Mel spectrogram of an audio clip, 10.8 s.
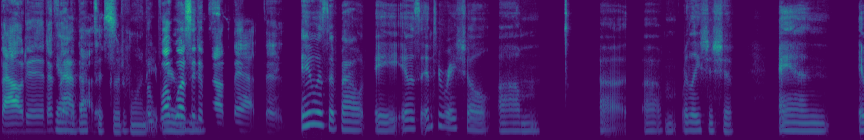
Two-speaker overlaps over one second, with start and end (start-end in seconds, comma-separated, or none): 0.7-2.8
